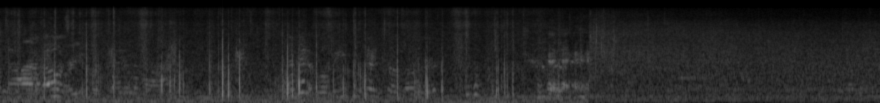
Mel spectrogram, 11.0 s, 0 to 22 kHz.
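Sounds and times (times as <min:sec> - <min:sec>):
boot crunching in snow: 0:00.0 - 0:07.4
steady outdoor hiss: 0:00.0 - 0:11.0.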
